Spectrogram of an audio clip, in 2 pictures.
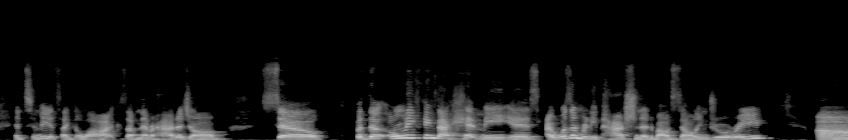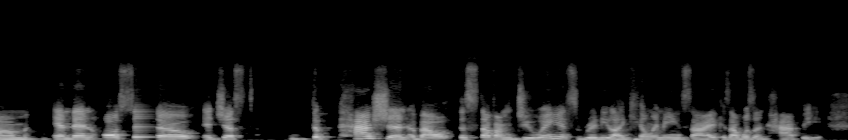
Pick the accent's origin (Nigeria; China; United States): China; English is a second language; I was born and raised in China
